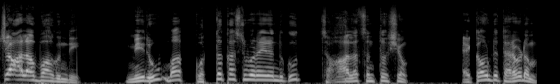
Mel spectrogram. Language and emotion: Telugu, surprised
